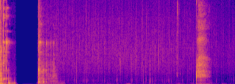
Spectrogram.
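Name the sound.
beer glasses clinking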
